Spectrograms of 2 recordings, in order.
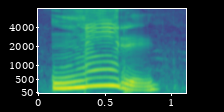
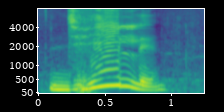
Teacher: और वहीं छोटी की मात्रा रहता है तो उसका उच्चारण आराम से करते, ठीक ना, सिंपल तरीक़ा से करते। और बड़ी की मात्रा में जोर लगता है, यानी खींच कर किया जाता है, यानी इसका प्रोनाउंसिएशन लंबा होता है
